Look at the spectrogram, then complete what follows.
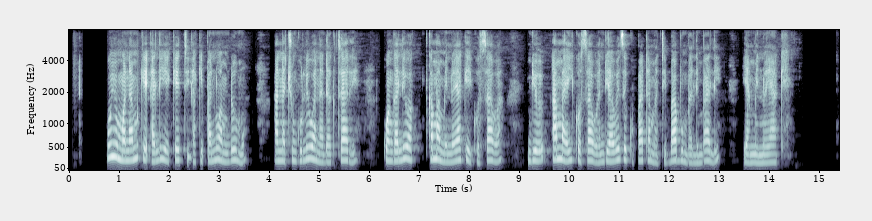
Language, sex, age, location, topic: Swahili, female, 25-35, Wajir, health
